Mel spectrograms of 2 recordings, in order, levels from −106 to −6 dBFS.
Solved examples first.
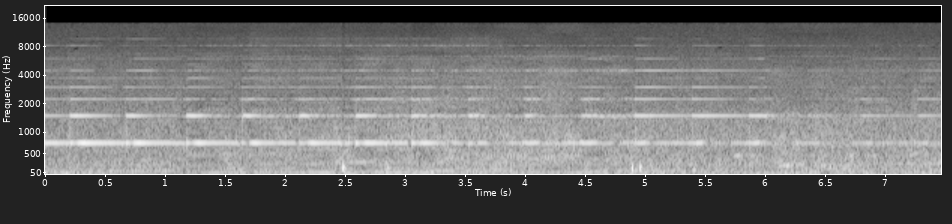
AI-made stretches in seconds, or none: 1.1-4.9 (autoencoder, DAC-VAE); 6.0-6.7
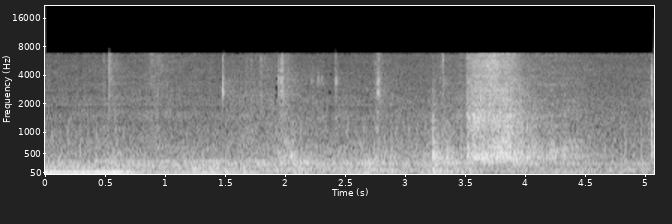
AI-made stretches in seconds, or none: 0.0-1.5 (codec, HILCodec); 2.3-2.9

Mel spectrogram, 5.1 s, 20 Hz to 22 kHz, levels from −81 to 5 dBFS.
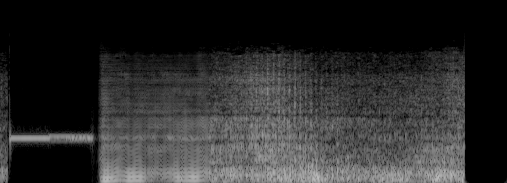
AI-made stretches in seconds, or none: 0.5-2.1 (vocoder, Vocos)

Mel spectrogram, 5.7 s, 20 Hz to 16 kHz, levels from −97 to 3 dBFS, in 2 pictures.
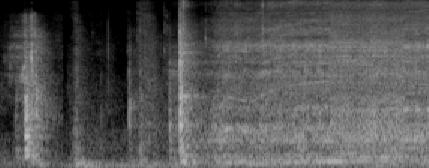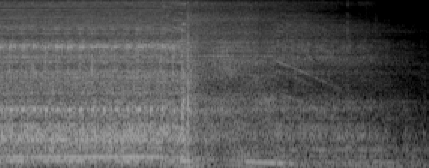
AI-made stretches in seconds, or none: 2.2-2.7 (codec, DAC); 4.1-4.7

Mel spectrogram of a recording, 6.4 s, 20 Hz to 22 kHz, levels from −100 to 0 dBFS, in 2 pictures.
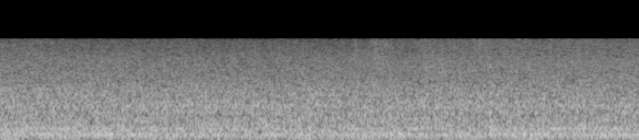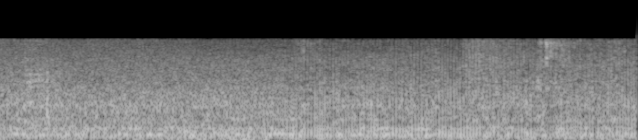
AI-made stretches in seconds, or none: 4.6-6.4 (vocoder, WaveNeXt)

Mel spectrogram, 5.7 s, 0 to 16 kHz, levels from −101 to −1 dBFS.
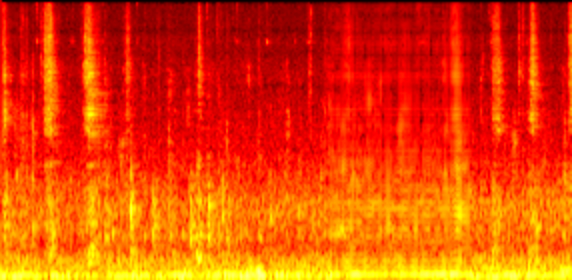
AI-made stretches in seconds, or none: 3.3-4.7 (vocoder, BigVGAN v2)

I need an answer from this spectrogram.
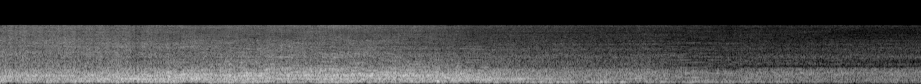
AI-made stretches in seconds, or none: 1.7-4.9 (codec, SNAC); 6.7-7.4

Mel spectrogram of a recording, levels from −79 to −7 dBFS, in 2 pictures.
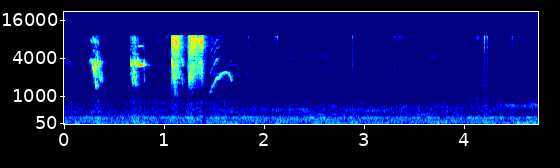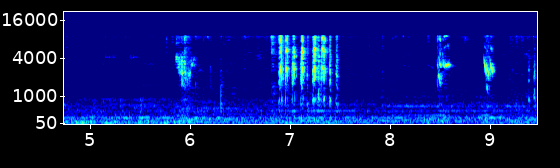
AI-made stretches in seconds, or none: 4.0-6.0 (codec, SNAC)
